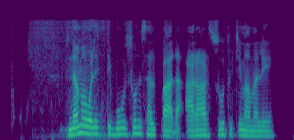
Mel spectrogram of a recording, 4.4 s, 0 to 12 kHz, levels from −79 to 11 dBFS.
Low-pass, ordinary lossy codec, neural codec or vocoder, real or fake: 7.2 kHz; AAC, 48 kbps; codec, 16 kHz, 2 kbps, X-Codec, HuBERT features, trained on LibriSpeech; fake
